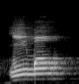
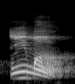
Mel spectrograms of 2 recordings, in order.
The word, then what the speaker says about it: ímã: ímã e órfã. Ímã e órfã. Duas palavras aqui, olha, divisão silábica. Ímã, órfã. Sílaba tônica, im, or. Sílaba tônica é a penúltima.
